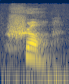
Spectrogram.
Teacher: जिह्वा को उलटकर ये गहरे भाग को जब स्पर्श करके इसका उच्चारण होता है तब उसे मूर्धन्य श कहते हैं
